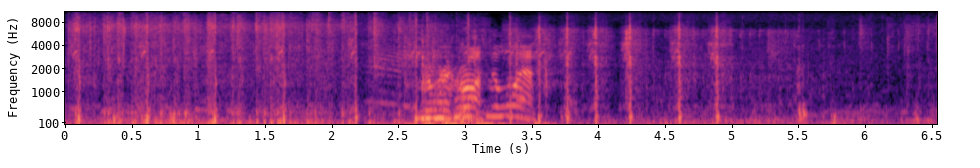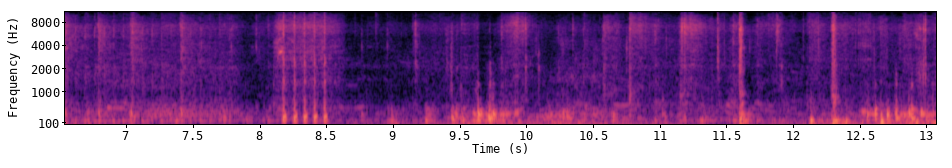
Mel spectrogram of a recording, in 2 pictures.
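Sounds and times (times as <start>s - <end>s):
airsoft gun rapid burst: 0.0s - 2.2s, 8.1s - 8.6s.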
